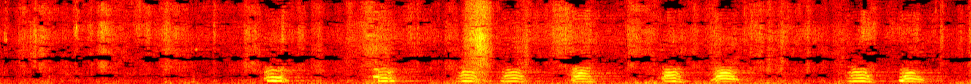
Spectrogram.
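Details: A Spanish hound tracking wild boar bays in drawn, wavering yelps, given in loose bursts of one or two.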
